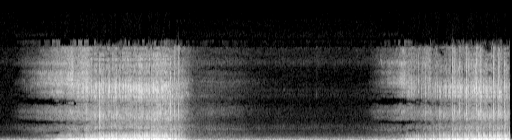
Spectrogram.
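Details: Owner's loud snoring that wakes a schnauzer: a harsh, rattling snore on a long breath, a pause, then the next snore building; heavy snoring.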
